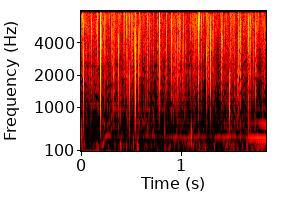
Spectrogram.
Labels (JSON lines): {"label": "biophony, cascading saw", "recorder": "SoundTrap 600 or HydroMoth"}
